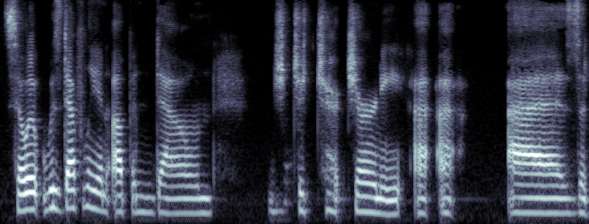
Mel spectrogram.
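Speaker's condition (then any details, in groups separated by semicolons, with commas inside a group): Stuttering; covert since childhood, immediate onset soon after starting to talk, school therapy from kindergarten, private therapist; recovering covert, still stutters, American Institute for Stuttering 3-week intensive program, fluency shaping techniques; formerly word switching and avoiding, held back stutters, pushed words out, appeared out of breath; prolonged sounds, blocks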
